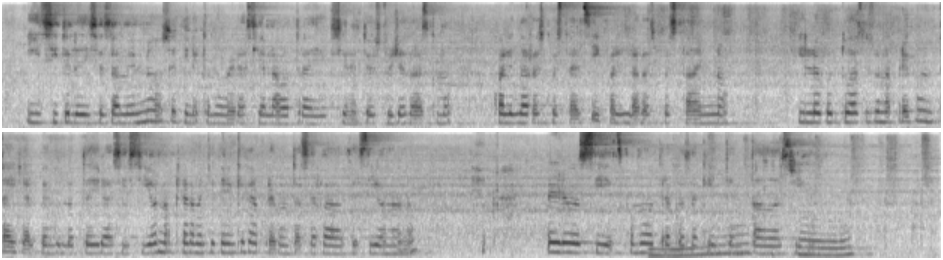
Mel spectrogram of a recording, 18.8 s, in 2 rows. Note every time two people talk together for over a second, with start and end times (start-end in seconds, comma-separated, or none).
15.9-17.5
